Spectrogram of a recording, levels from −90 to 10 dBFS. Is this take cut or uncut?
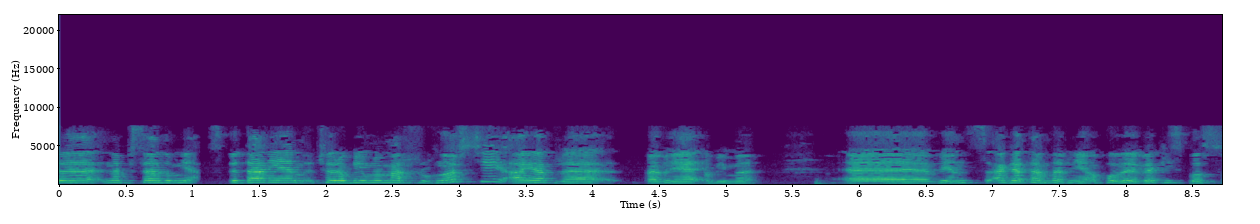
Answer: cut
